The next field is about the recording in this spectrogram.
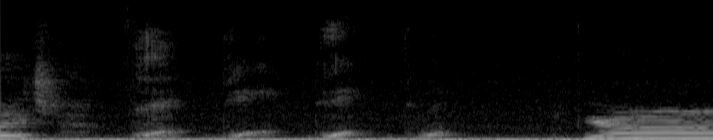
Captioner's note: squishing Sound Effects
